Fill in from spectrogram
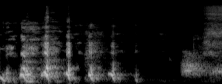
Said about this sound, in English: we do have a special guest in the background at CB's house. What's your dog's name, mate? That's Georgie, going nuts. Georgie, okay.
